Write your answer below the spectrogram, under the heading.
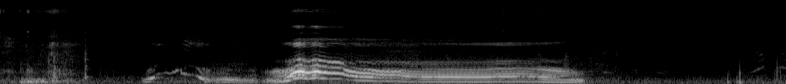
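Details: A Siberian Husky on its first time playing outside, with other huskies, gives a drawn-out, wavering, talkative howl lasting about three seconds, rising then holding level before dropping off, preceded by short grumbles and a human voice.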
